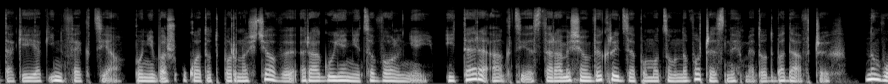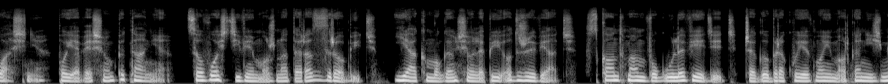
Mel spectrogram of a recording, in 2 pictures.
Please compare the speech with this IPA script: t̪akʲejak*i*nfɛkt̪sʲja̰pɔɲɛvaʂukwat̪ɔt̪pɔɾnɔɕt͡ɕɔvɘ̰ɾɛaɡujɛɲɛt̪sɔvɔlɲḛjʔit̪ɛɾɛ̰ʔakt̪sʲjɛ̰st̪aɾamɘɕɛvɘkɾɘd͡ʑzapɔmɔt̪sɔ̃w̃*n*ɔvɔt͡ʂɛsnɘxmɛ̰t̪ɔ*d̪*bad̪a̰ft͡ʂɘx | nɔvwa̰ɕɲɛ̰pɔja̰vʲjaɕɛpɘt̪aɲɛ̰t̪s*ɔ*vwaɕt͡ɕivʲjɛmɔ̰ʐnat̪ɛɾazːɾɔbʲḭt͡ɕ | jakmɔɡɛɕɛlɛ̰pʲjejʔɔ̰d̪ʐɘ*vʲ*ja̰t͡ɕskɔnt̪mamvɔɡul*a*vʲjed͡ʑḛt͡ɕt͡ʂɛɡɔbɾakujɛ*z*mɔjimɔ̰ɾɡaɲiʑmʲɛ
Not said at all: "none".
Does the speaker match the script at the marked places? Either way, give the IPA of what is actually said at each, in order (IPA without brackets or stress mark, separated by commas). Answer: i, n, d̪, ɔ, vʲ, ɛ, v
